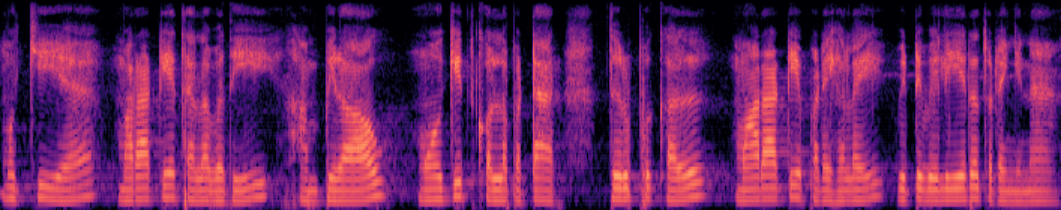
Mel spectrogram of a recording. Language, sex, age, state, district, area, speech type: Tamil, female, 18-30, Tamil Nadu, Ariyalur, rural, read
